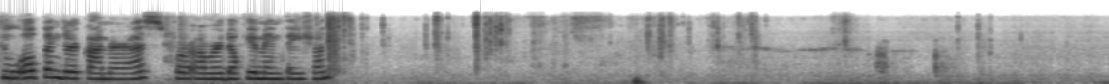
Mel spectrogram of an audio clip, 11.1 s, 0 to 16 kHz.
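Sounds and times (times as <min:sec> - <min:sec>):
handling rustles: 0:03.1 - 0:10.1.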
